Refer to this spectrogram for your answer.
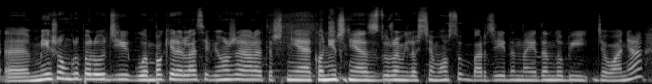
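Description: A woman at a middle pitch hosts an interview, thinking aloud as she speaks. She pauses and restarts often while working through her points. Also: steady tone, warm tone. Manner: thoughtful, hesitant, many restarts. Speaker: host. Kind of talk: conversational interview.

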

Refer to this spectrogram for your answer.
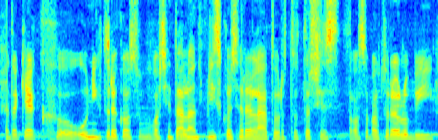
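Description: A woman's voice: medium pitch, little pitch movement, a little fast, darkish tone. A woman hosting a conversation, speaking thoughtfully and hesitantly with frequent restarts. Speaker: host. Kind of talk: conversational interview.

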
